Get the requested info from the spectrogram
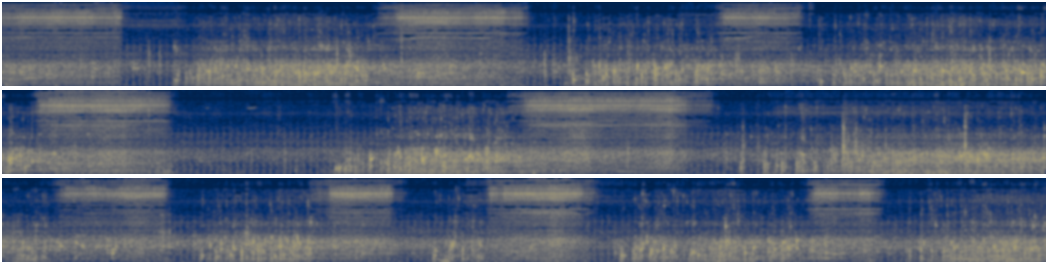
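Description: A scuba diver breathing through a regulator underwater: about nine short hissing inhalations, each followed by a longer, louder rush of exhaled bubbles.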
